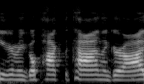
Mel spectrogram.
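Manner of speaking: heavy, hardcore put-on New England accent. Talking about regional accents, demonstrating a hardcore new england accent. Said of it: "New England accent".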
